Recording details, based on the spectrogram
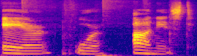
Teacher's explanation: In English, for some words, we choose not to pronounce the initial H, like air or honest.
